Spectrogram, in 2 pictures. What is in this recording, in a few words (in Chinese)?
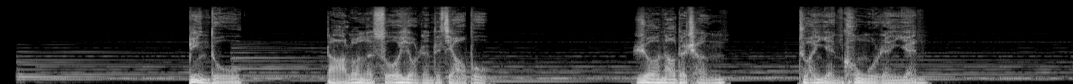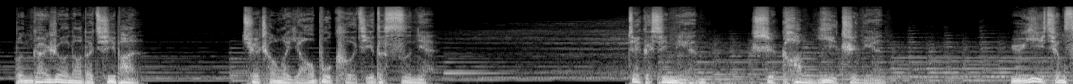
男 公益广告 走心; 高端品质; 沉稳大气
